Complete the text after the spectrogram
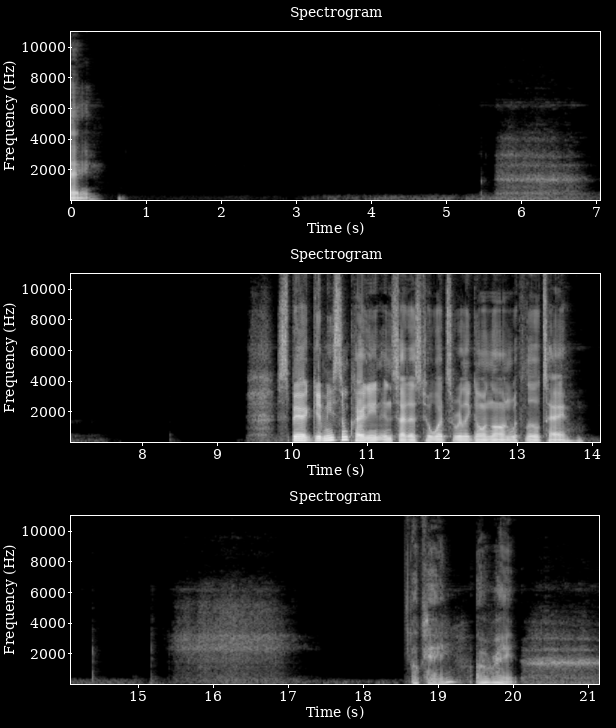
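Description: A man speaks calmly and close into a microphone, in short bursts with long pauses.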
